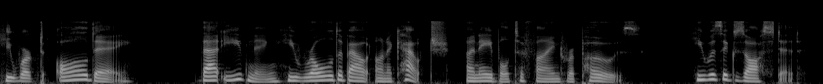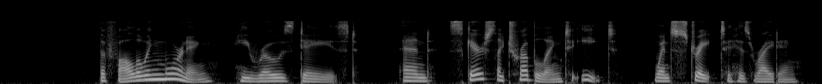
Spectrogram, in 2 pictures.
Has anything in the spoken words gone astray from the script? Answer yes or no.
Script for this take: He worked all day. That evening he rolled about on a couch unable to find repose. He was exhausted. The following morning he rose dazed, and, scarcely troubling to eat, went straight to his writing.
no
